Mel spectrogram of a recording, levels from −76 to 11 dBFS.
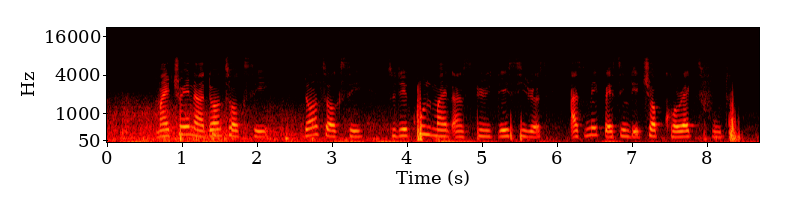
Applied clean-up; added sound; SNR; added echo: none; Thunder / Rain; 9 dB; none.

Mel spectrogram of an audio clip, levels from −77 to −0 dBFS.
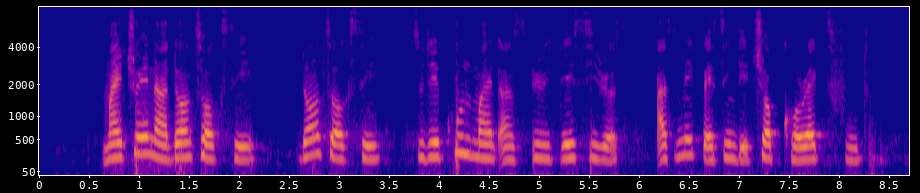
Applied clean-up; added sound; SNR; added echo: neural separator model SepFormer DNS4.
